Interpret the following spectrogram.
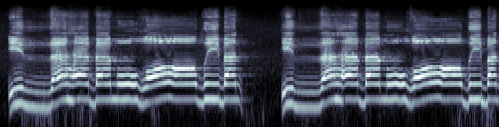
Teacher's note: Idzahaba mughadiban. Ada 2, ada huruf ghain dan juga ada huruf dad. Kita tebalkan.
